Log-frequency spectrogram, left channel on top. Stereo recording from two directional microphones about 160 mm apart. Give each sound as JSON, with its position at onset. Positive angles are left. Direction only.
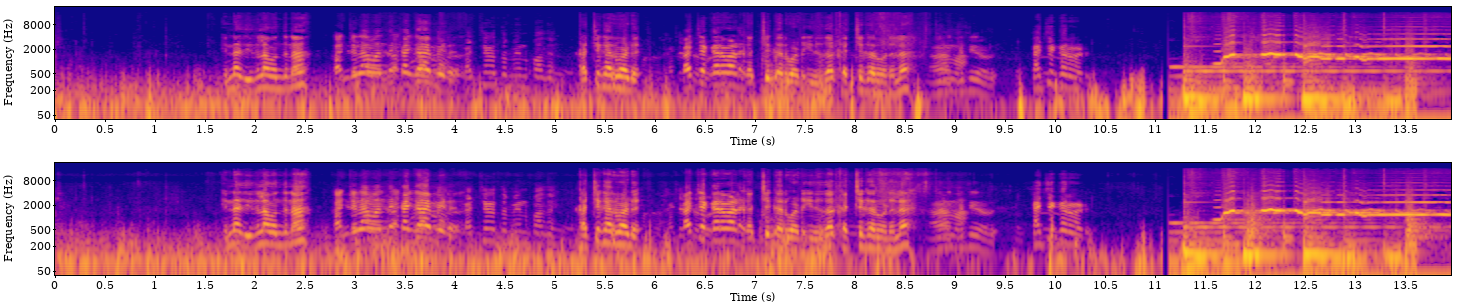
{"t": 1.7, "sound": "speech", "side_deg": 0}
{"t": 2.8, "sound": "speech", "side_deg": 55}
{"t": 3.8, "sound": "speech", "side_deg": 40}
{"t": 5.2, "sound": "speech", "side_deg": -5}
{"t": 6.2, "sound": "speech", "side_deg": 70}
{"t": 6.9, "sound": "speech", "side_deg": -5}
{"t": 8.8, "sound": "a sound", "side_deg": 60}
{"t": 9.8, "sound": "speech", "side_deg": 60}
{"t": 11.2, "sound": "music", "side_deg": 0}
